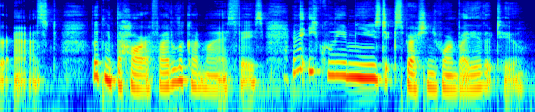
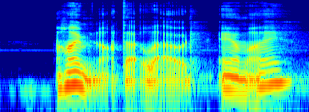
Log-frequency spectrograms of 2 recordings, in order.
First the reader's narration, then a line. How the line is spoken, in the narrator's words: Sirius asked with a chuckle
